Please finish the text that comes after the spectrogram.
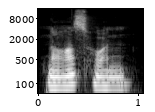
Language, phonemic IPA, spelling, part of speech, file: German, /ˈnaːsˌhɔʁn/, Nashorn, noun, De-Nashorn.ogg
- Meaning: rhinoceros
